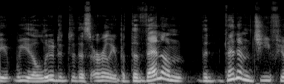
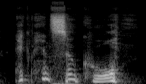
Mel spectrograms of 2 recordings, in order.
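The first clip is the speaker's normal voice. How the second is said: mock mumbling under breath. Retelling how a viewer reacted during a cartoon reveal: imitating someone mumbling under breath. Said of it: "mumbled under her breath".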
